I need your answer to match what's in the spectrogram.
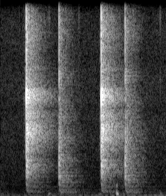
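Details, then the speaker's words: Old Farmall tractor being revived, ignition on: sharp single clicks about a third of a second apart, no cranking; solenoid pulls in but starter never turns; suspected stuck starter or bad solenoid contacts. "You know what that means? That's the solenoid working, but the starter doesn't."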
